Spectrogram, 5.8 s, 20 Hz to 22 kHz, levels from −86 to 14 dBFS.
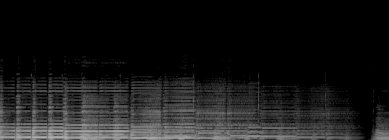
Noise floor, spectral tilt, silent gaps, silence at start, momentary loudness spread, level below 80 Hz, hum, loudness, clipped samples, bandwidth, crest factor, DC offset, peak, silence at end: -50 dBFS; -4.5 dB/octave; none; 0 s; 20 LU; -64 dBFS; none; -23 LUFS; under 0.1%; 9.8 kHz; 16 dB; under 0.1%; -8 dBFS; 0 s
